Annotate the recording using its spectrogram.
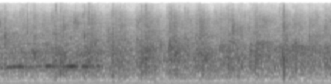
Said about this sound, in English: And I know that Dougie already asked us to stand up, but if you were a kid who served yesterday in the mission trip, can you stand up again? I want you to clap for them again.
